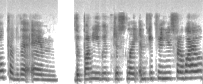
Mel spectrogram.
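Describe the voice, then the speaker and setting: The speaker is a woman. Her voice sits at a high pitch. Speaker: online talk show host. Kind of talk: casual chat. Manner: animated; quieter than co-host.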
